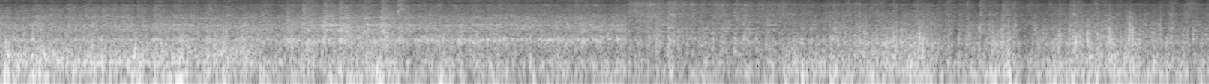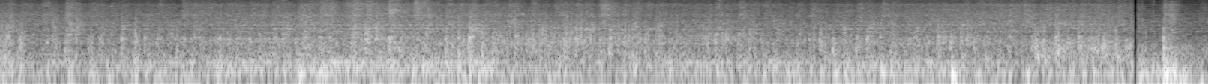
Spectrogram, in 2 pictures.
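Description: Passenger train running along the track, heard from aboard: a steady rumble of wheels on rails with clattering over the rail joints.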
